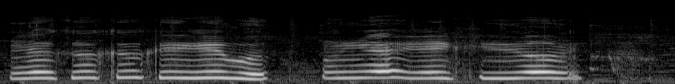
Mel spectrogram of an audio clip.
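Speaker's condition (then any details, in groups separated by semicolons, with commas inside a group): Cerebral palsy; brief fragmented answers, host restates meaning and checks understanding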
